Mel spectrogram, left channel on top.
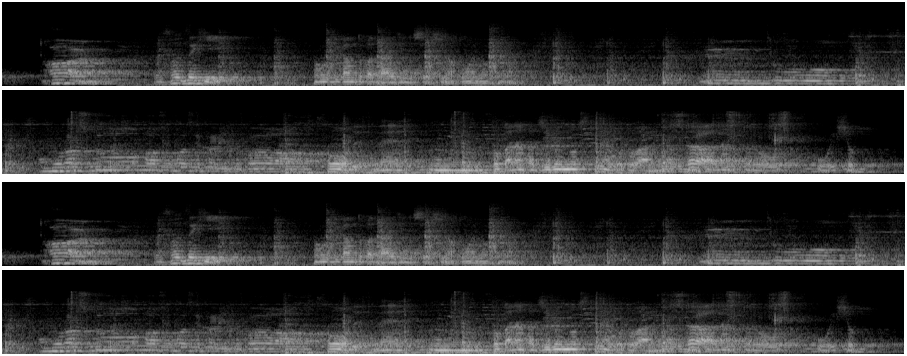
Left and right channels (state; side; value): identical; both; correlation 1.00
